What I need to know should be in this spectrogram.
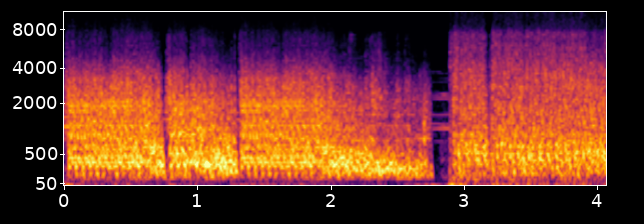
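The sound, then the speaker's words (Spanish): Machine guns fire through apartment windows in a shootout with police: loud, dense automatic fire that runs almost continuously, broken by a few very short gaps. “disparan con metralletas a través de las ventanas.”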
